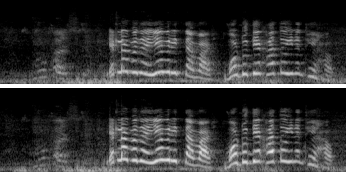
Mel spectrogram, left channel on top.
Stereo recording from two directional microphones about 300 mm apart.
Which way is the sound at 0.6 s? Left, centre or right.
Centre.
